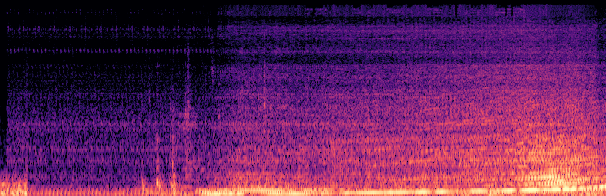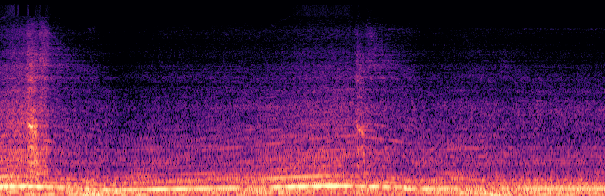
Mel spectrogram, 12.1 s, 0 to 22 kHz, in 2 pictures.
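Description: A 2018 Honda Civic Type R engine pulls hard on the highway, its rising and falling drone swelling through gear-like sweeps over steady road and wind noise, loud and close throughout.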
